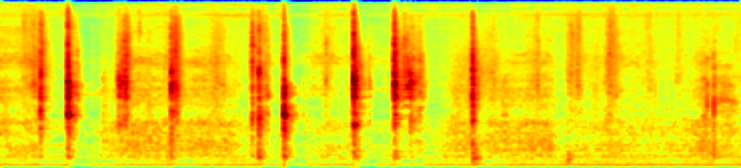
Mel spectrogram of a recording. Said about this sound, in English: Mix these shrimp up a little bit.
